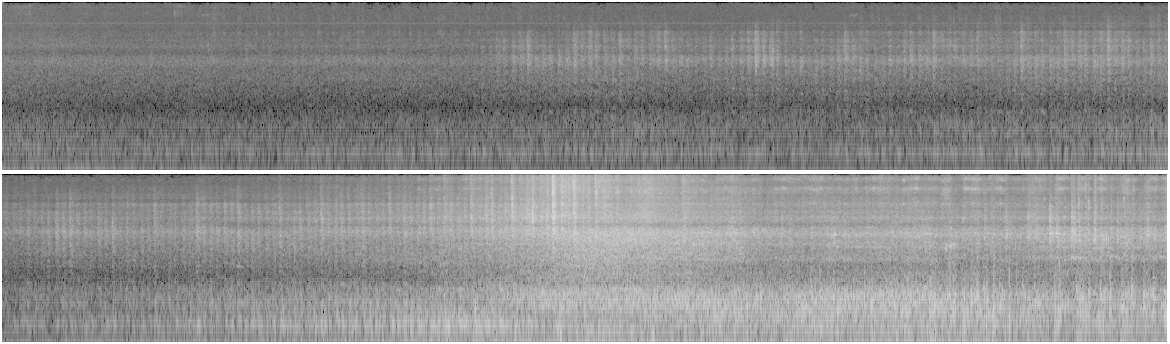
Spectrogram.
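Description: Steam-hauled train of vintage passenger coaches approaching and passing close by. It grows steadily louder from about two-thirds of the way in, then turns into a loud, dense rolling of wheels on rail, with clickety-clack as the coaches go by.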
